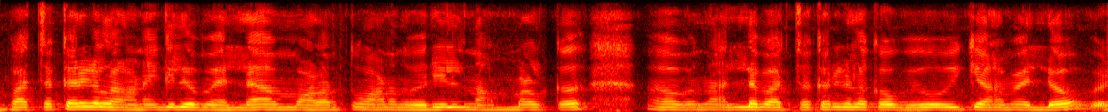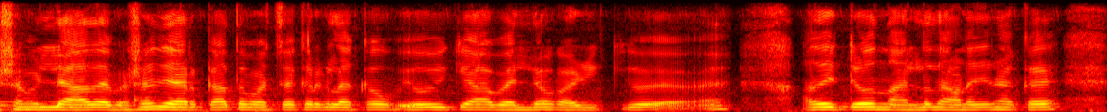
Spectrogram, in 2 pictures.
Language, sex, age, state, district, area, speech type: Malayalam, female, 60+, Kerala, Kottayam, rural, spontaneous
